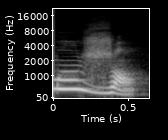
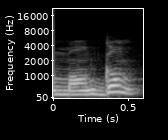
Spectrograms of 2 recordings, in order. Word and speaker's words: mangeons: À la première personne du pluriel, nous mangeons. Alors regardez, j'ai ajouté un E. D'accord? Si je n'ajoute pas le E, ça va se prononcer nous manguons et c'est faux.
